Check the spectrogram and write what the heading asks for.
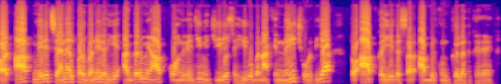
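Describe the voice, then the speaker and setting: Male tutor, mid-pitched, Hindi-accented English, drilling students with repeated questions. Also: steady tone. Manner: repeats questions back to the students, drawn-out stressed words. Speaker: English teacher. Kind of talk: classroom-style grammar lesson.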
